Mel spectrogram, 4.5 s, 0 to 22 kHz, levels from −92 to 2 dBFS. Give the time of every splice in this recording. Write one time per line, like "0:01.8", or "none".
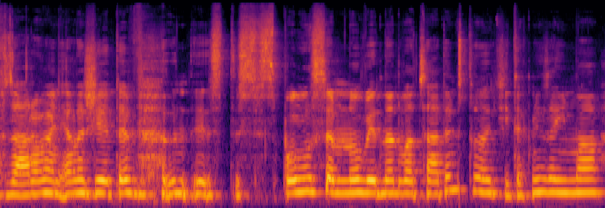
none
